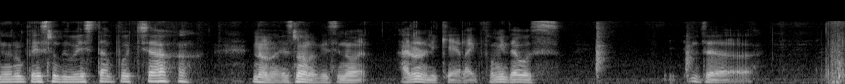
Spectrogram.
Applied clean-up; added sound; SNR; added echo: none; none; none; none.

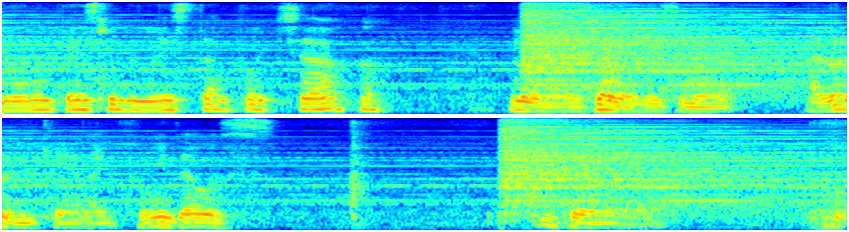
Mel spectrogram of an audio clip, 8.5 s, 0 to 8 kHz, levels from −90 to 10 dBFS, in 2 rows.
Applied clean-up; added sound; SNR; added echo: none; Hi-hat; 6 dB; reverberation time 0.2 s.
